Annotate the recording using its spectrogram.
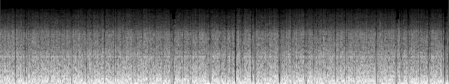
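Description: Motorcycle engine running hard at a steady high speed of about 133 km/h, with heavy wind rush on the microphone.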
